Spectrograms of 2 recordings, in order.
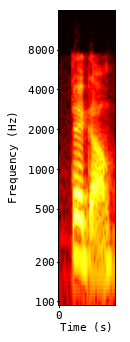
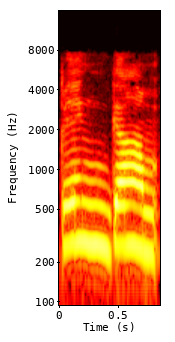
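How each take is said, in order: First: The name has no n sound before the g. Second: The name has an n sound before the g. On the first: The speaker calls it right. "there's no N" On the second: The speaker calls it wrong. "could not pronounce the name"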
